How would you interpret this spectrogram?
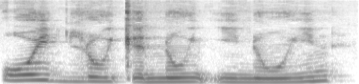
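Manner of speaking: put-on broad rural Essex accent, slow, oi for I. Co-host orders ice cream in rural Essex accent. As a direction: Suffolk vowels, oi in like and nine. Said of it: "can I just say my best accent".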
